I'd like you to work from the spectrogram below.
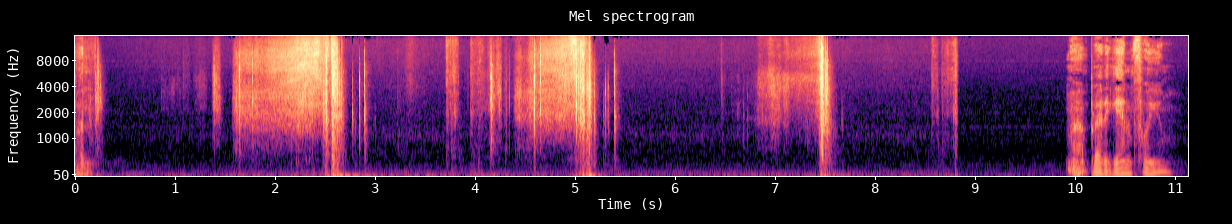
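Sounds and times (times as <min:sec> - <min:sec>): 
book pages turning: 0:00.0 - 0:00.3, 0:00.9 - 0:05.5, 0:06.5 - 0:07.7, 0:08.6 - 0:08.9
speech: 0:10.2 - 0:11.0.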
